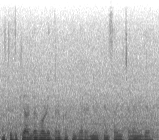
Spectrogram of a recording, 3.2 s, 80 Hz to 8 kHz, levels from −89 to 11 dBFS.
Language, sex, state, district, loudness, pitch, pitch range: Kannada, male, Karnataka, Koppal, -16 LUFS, 110 Hz, 105-120 Hz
